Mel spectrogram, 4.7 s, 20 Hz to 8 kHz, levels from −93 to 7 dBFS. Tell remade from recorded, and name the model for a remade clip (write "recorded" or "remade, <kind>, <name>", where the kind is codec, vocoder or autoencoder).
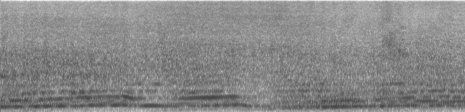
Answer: remade, vocoder, BigVGAN v2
